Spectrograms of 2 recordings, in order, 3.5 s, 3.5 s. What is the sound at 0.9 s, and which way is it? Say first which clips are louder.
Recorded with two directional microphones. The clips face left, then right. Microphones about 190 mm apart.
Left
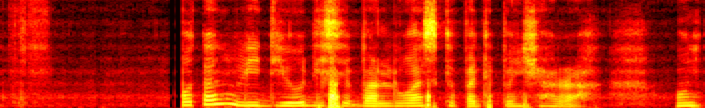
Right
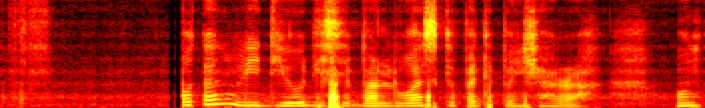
Speech: left 4 dB; 55° left (ahead or behind).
